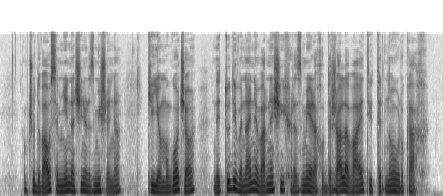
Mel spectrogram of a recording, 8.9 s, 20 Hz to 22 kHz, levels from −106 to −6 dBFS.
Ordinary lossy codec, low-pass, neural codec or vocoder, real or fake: none; 10.8 kHz; none; real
